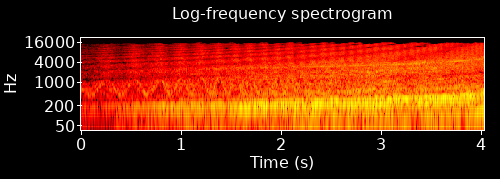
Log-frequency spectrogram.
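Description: A sound effect swells steadily louder and rises in pitch across the four seconds, with an engine-like rumble underneath. It builds up to an animated logo reveal.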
